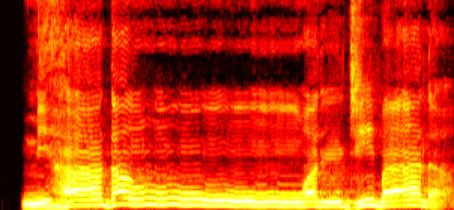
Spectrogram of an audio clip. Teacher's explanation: اگر مہادوں کو والجبال کے ساتھ ملا کے پڑھتے ہیں تو یہاں ادغام مع الغنہ ہوگا. کیوں کہ تنوین کے بعد ادغام مع الغنہ کے 4 حرفوں میں سے واو ہو جائے گی.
